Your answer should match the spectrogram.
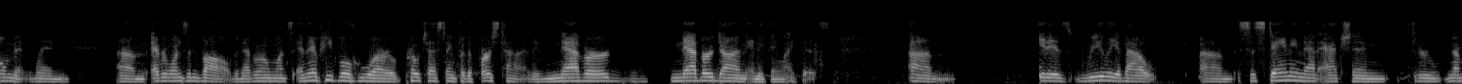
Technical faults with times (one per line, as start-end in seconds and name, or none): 0.00-14.63 Speex codec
